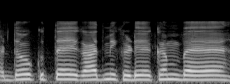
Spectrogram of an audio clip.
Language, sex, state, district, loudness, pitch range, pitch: Rajasthani, male, Rajasthan, Nagaur, -14 LUFS, 210-230 Hz, 220 Hz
